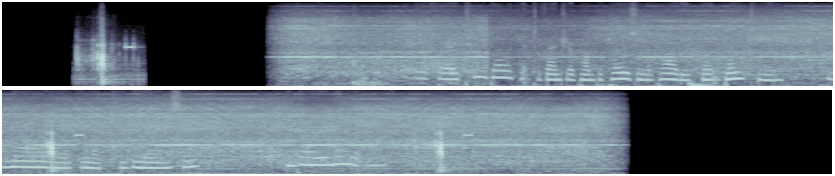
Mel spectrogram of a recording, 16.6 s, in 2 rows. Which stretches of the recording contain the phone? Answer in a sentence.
You can hear the phone from 0.8 to 1.4 s, from 8.6 to 9.2 s and from 12.4 to 13.1 s.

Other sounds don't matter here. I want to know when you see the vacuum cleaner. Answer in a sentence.
You can hear the vacuum cleaner from 2.6 to 14.6 s.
